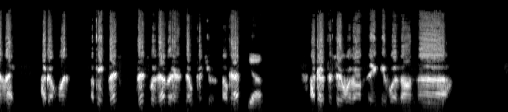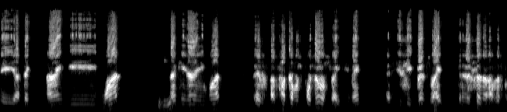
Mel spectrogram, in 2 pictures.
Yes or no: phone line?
yes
